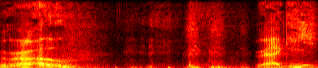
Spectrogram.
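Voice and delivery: every word begun with an R sound. Asking a guest for impressions, the speaker tries a Scooby-Doo voice themselves. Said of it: "Can you do a Scooby-Doo?".

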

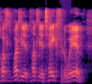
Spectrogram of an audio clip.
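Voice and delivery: mock rural Irish accent. Retelling a voice calling out to LeMond from behind, rural Irish accent. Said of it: "this back arse of nowhere Ireland accent going".

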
